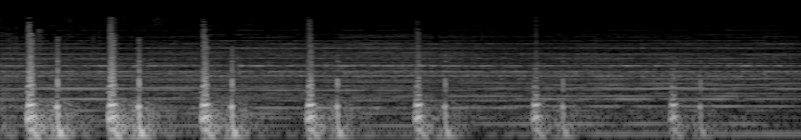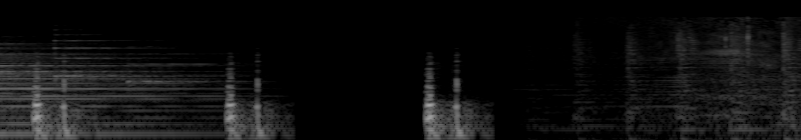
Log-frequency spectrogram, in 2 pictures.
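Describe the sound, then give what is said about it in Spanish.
Heavy, booming heartbeat thuds in a steady double-beat rhythm, loud at first and gradually fading and slowing, ending with a few sparse beats and a low rumble. No voices. “siempre más alto. Miserables, exclamé. No disimuléis más tiempo. Confieso el crimen. Arrancad esas tablas. Ahí está, ahí está de su espantoso corazón.”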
